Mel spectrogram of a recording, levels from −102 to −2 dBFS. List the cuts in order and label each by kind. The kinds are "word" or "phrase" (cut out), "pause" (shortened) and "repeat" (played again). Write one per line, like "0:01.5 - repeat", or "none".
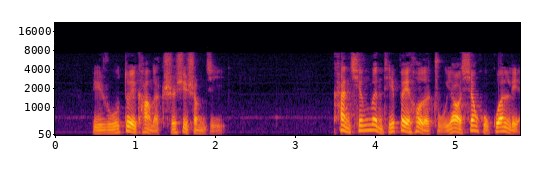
none

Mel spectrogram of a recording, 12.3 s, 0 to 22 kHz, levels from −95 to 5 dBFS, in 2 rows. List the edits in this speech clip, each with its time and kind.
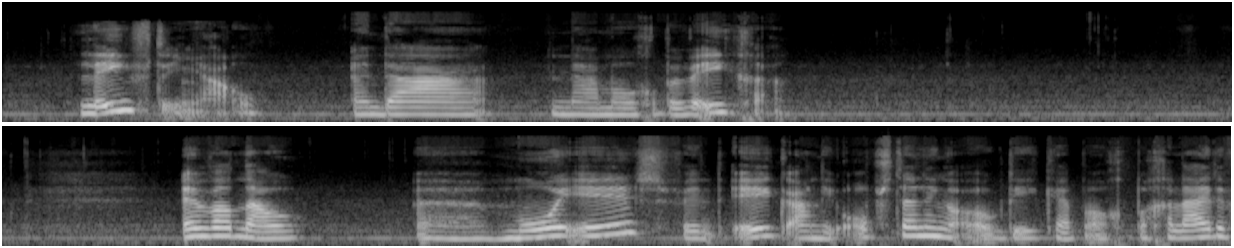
none

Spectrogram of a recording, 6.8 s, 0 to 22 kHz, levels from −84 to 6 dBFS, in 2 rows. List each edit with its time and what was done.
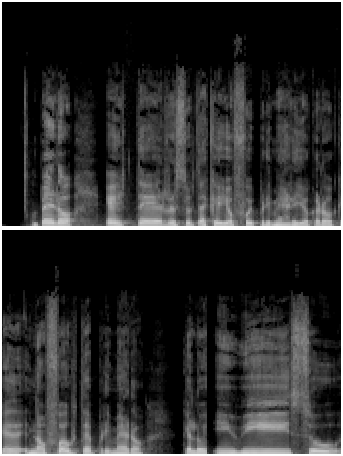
0:03.6 - word
0:05.4 - word

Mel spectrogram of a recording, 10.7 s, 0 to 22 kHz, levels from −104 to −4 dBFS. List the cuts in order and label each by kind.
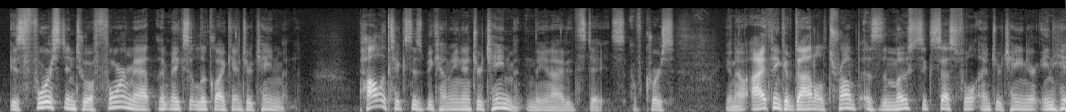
none

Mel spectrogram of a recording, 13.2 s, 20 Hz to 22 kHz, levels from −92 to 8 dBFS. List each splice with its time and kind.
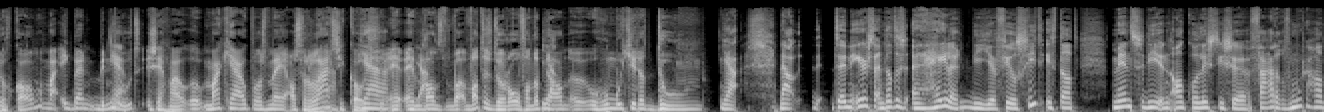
0:04.4 - word
0:05.4 - word
0:09.6 - word

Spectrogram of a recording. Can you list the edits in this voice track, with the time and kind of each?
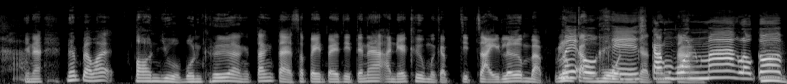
0:05.5 - pause

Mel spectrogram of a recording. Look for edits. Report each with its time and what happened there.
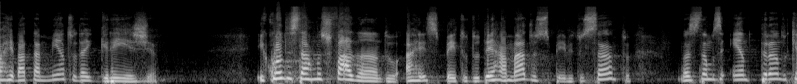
none

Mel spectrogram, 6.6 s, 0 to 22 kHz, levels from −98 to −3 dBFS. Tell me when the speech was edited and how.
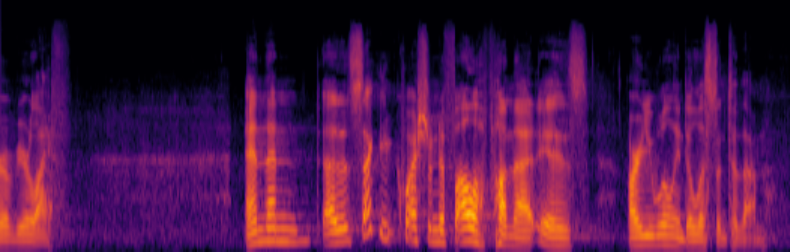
none

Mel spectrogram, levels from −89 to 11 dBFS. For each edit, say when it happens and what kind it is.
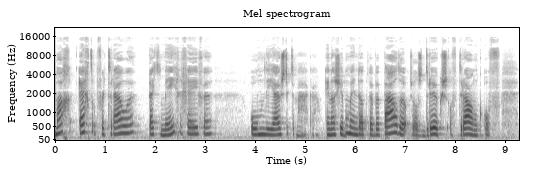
0:02.1 - phrase
0:04.7 - word
0:05.3 - pause
0:05.8 - word
0:07.1 - word

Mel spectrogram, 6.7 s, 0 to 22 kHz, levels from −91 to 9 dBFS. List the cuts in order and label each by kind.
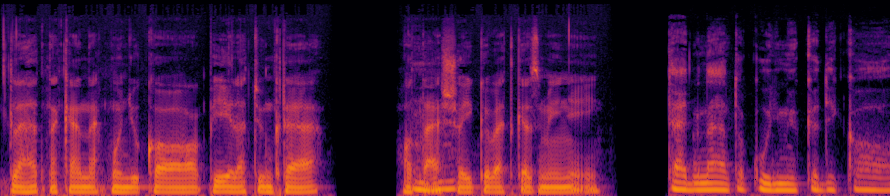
0:01.6 - word
0:05.2 - word

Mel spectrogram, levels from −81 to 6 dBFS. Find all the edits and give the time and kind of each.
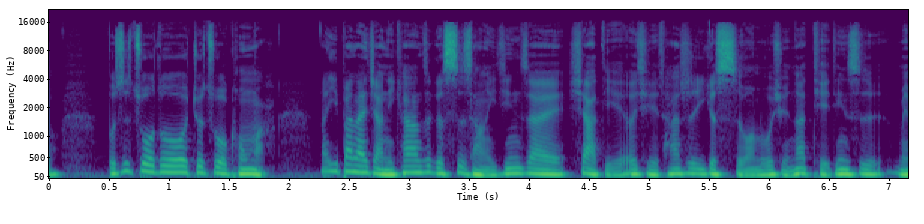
none

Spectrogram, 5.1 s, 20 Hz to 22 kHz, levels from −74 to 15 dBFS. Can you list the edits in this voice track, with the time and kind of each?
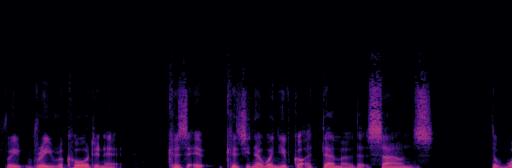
none

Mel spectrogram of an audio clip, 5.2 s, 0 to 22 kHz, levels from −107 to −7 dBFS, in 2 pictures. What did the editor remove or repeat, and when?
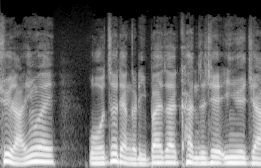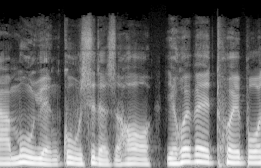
0:04.2 - pause

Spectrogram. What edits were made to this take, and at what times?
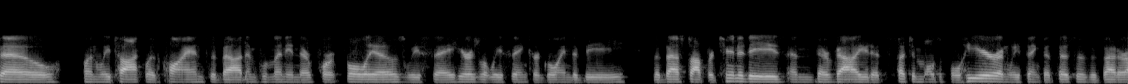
0:06.4 - pause

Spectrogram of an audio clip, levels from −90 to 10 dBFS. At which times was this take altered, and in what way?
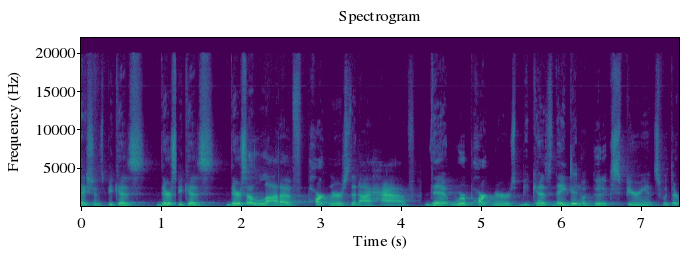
0:01.2 - repeat
0:04.3 - pause
0:06.2 - word

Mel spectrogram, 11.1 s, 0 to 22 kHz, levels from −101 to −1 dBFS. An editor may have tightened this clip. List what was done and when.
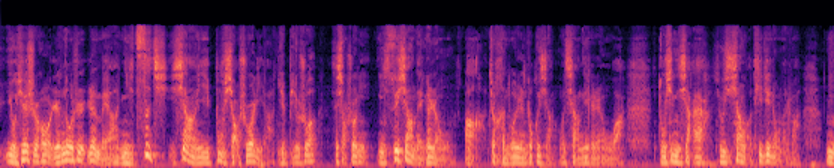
0:04.3 - pause
0:06.1 - pause

